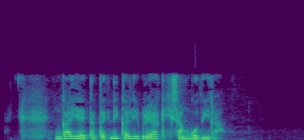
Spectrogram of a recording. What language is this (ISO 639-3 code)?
eus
